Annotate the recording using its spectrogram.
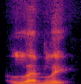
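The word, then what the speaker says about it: Laemmle: um okay so founded by Carr this is pronounced lmly and from what I read That's supposed to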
